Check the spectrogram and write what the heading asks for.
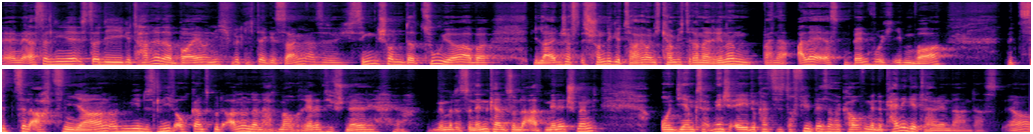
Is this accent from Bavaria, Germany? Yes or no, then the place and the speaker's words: yes; Erlangen, Bavaria, Germany; Die kamen ja aus dem Ort, wo ich aufgewachsen bin, aus Erlangen.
